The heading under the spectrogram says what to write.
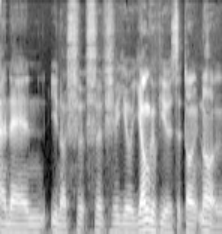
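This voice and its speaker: A man with a London accent and a fairly low pitch, against a quiet background. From Southwest London. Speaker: former basketball website founder, TV producer. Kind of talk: casual interview.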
